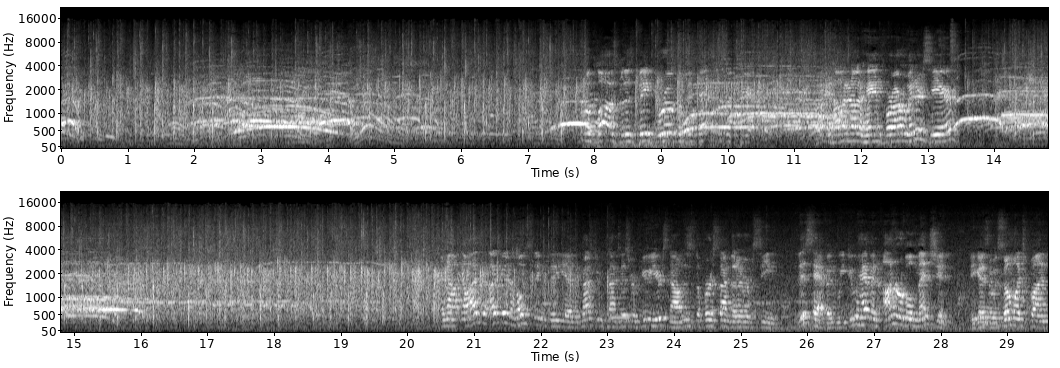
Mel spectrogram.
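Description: An audience cheers and shouts.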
